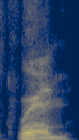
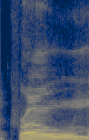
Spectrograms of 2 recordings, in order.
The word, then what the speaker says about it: Crom: here but i mean most people know me as crum the grave some people still don't know how to pronounce it okay some people say uh chrome or croom or something uh chrome the great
